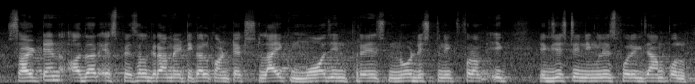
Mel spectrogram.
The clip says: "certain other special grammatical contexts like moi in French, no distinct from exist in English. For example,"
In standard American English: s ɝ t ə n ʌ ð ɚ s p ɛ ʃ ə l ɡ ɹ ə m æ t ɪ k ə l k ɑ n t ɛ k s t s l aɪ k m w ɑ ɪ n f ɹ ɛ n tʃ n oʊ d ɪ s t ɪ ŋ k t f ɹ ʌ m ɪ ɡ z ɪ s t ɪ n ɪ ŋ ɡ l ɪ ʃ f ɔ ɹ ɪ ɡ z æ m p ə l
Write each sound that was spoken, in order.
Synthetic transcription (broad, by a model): s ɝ t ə n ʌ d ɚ s p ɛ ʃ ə l ɡ ɹ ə m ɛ t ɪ k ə l k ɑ n t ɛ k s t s l aɪ k m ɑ ɪ n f ɹ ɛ n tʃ n oʊ d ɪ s t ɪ k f ɹ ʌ m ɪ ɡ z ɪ s t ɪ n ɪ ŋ ɡ l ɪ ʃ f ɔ ɹ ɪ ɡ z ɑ m p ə l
